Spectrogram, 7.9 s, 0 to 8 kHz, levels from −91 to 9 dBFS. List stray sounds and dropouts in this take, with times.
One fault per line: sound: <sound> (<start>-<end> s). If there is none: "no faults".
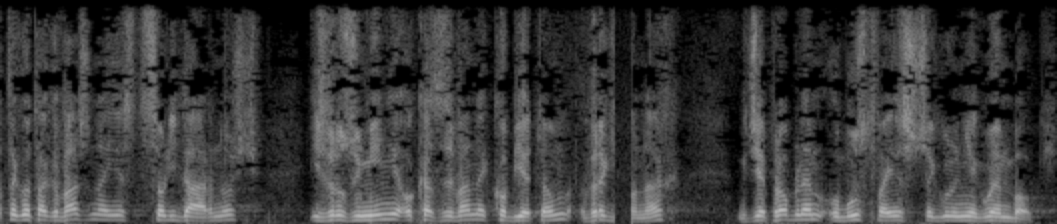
sound: dropout (4.6-4.7 s)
